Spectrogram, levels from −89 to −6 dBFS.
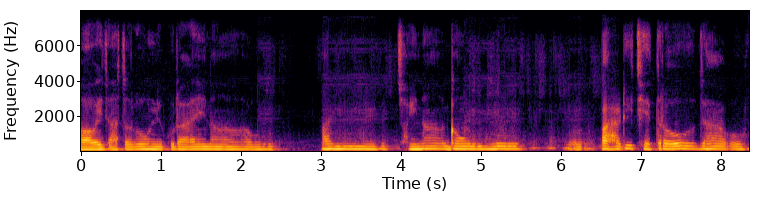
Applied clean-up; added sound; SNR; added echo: neural separator model SepFormer DNS4.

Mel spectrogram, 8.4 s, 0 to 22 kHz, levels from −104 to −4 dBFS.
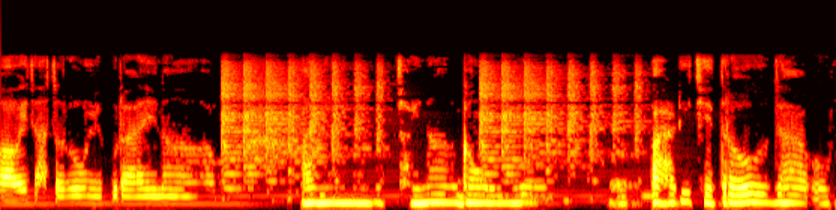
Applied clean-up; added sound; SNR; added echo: classical method spectral subtraction.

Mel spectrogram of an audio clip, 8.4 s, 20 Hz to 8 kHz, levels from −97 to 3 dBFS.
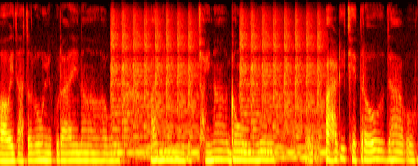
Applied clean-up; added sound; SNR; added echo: none; Electric guitar; 6 dB; none.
